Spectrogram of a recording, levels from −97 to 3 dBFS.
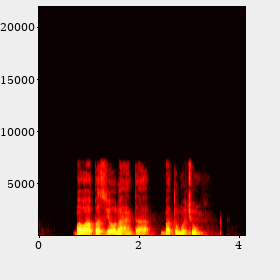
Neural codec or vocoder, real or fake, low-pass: vocoder, 22.05 kHz, 80 mel bands, Vocos; fake; 7.2 kHz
